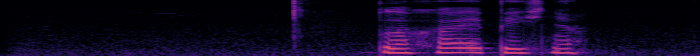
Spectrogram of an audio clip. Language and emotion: Russian, neutral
